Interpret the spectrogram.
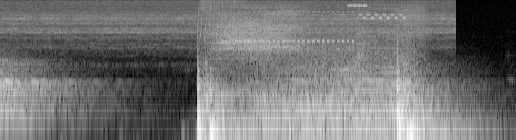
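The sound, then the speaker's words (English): A heavy door slides shut and seals with a loud, sustained hissing rush, ending in one solid thud before the noise fades away. No one speaks. “I will seal the door once you are inside.”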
